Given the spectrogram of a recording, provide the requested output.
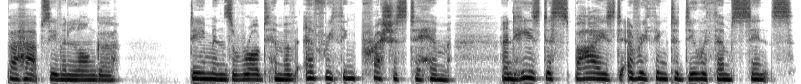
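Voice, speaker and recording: A woman playing a courteous, loyal, gentle ally in a video game, with polite, formal speech. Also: mid-range voice, steady tone, moderate pace, no echo, clean studio sound, close to an everyday voice. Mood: earnest. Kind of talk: video game character acting.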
